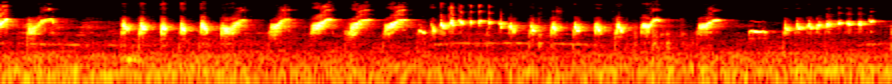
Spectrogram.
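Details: Long-tailed shrike (pentet) in rich, varied mimicking song said to copy sparrows, white-eyes, prinias and other birds; fast, dense, chattering runs of short high notes, rattles and slurred whistles, changing pattern throughout.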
